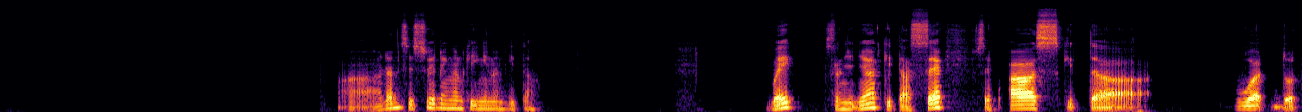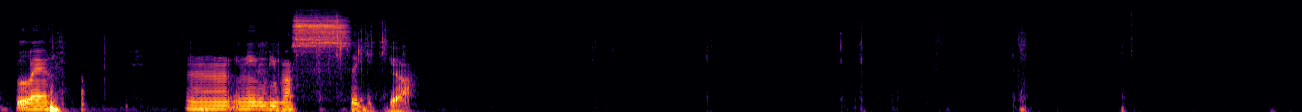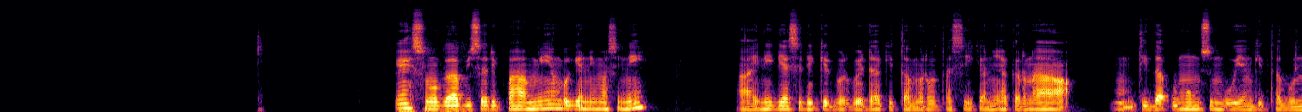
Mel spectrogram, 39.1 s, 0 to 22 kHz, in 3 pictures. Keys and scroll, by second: 0.3 z, 14.9 BackSpace, 16.2-16.7 typing, 17.9 Home, 19.7 Caps_Lock, 20.1 Right, 21.6 BackSpace, 23.2-24.6 typing, 26.1-29.0 typing.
